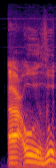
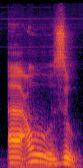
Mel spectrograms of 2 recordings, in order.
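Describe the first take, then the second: First: The consonant before the last vowel is 'dh'. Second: The consonant before the last vowel is 'z'.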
